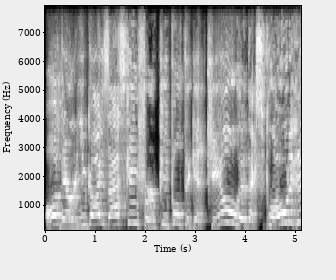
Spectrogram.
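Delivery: high mocking whine; mocking Tony Khan. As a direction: sneer it in a high fake voice. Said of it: "It's not a thing that people".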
